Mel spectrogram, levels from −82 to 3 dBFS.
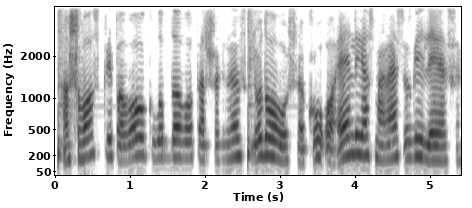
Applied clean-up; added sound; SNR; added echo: none; Snare drum; 20 dB; none.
